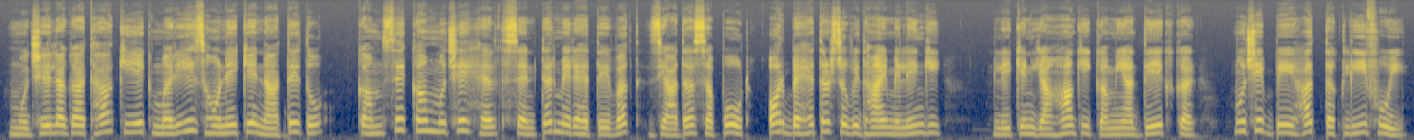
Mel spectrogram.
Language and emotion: Hindi, sad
